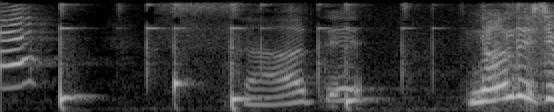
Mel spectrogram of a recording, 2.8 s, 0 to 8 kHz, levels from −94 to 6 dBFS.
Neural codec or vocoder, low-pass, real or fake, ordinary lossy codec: none; 7.2 kHz; real; AAC, 48 kbps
